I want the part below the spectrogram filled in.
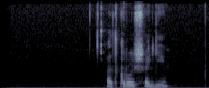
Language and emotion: Russian, neutral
